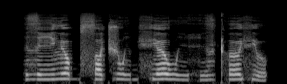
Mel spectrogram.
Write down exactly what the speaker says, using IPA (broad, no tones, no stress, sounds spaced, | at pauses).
z i lʲ ɔ b s ɔ t͡ʃ w i̤ b fʲ œ w i̤ h i̤ z ʈʰ ɵ fʲ u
